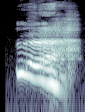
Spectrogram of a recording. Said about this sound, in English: Crowley stood up and stretched, faking a yawn.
